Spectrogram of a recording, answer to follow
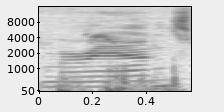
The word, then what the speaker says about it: Marans: is called a cuckoo Marans I've heard Moran's pronounce differently but this is the way that we've learned it no not to come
